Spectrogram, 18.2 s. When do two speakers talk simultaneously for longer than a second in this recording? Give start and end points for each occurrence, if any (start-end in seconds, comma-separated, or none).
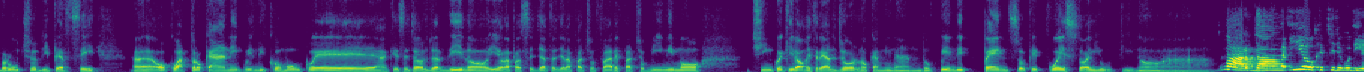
none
